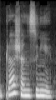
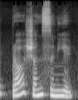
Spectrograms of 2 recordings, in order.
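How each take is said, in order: First: Said in the usual way. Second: प्रशंसनीय slowly, split as प्र, शंस, नीय; slow, broken up. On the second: Shown as a demonstration. Teacher asks for close attention, slow and broken up. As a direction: break प्रशंसनीय into careful pieces. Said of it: "देखिए इसको ध्यान से देखिए".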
